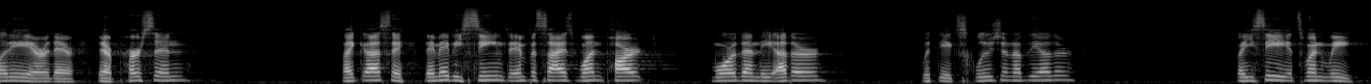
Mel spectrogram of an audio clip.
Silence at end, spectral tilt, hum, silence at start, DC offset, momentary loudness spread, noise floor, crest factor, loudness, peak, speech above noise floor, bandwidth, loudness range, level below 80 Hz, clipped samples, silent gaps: 0.2 s; -4 dB/octave; none; 0 s; under 0.1%; 14 LU; -73 dBFS; 22 dB; -25 LUFS; -6 dBFS; 47 dB; 15 kHz; 12 LU; -76 dBFS; under 0.1%; none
